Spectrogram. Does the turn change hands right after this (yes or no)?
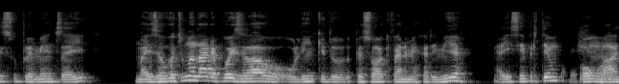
no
